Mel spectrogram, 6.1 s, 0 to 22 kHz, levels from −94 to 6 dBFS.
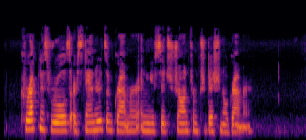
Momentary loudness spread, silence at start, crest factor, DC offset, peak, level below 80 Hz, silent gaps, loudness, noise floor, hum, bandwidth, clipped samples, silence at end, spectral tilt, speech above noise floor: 10 LU; 0.45 s; 24 dB; under 0.1%; -6 dBFS; -84 dBFS; none; -28 LUFS; -68 dBFS; none; 11.5 kHz; under 0.1%; 1.1 s; -3 dB/octave; 40 dB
